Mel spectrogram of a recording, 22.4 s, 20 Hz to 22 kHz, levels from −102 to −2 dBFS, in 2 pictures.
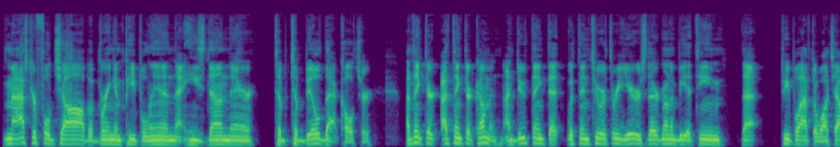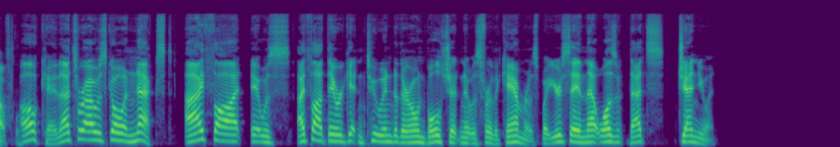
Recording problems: none

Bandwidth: 14.5 kHz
